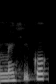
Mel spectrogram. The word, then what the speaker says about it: México: la palabra examen luego otra que sería sonar como j como la palabra méxico que tú sabes que se escribe con x luego tenemos otra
